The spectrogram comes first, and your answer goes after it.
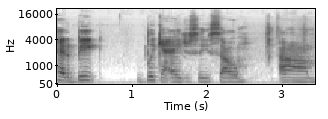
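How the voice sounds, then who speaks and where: Fairly slow speech from a woman at medium pitch, with fairly even intonation. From US South, Atlanta, Georgia. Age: 20s. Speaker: rapper. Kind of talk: interview.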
